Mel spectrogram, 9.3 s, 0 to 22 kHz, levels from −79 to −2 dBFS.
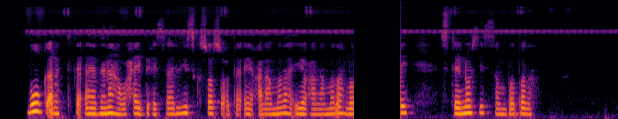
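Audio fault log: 5.30–6.01 s, audio dropout to silence: right after "calaamadaha iyo calaamadaha" the speech cuts off mid-flow. It returns about 0.71 s later. The gap is silent, with no room tone or background hiss. That points to the input being lost while the recorder kept writing silence. A dropped connection or a brief stray mute is the likely cause. Whatever was spoken in that stretch is missing, so the sentence resumes abruptly.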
